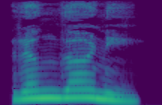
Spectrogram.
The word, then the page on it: ರಿಂಗಣ: ringaṇa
